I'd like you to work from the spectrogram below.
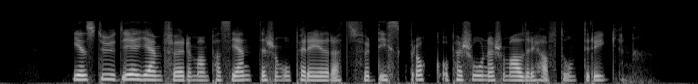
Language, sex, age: Swedish, female, 22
